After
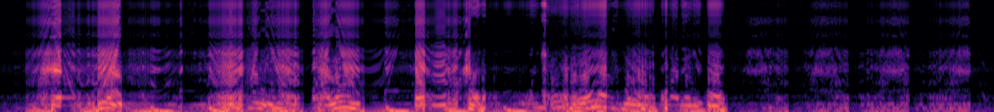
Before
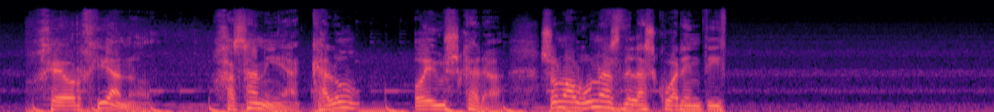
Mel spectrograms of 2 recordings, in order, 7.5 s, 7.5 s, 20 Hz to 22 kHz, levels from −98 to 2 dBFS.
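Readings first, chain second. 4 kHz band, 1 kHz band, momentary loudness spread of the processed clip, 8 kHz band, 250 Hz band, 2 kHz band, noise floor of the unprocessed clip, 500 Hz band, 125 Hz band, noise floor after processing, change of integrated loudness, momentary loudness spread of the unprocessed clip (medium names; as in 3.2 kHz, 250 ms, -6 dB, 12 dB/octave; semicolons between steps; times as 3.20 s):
-9.0 dB, -17.5 dB, 7 LU, -11.5 dB, -4.5 dB, -3.5 dB, -57 dBFS, -7.5 dB, -3.5 dB, -70 dBFS, -5.5 dB, 10 LU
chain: band-stop 1 kHz, Q 20; decimation with a swept rate 29×, swing 160% 1.9 Hz; time-frequency box 3.52–5.46 s, 790–12000 Hz -18 dB; level rider gain up to 11 dB; rippled EQ curve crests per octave 1.2, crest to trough 13 dB; compression 1.5:1, threshold -25 dBFS, peak gain reduction 6 dB; hard clipper -17.5 dBFS, distortion -13 dB; tremolo saw up 2.2 Hz, depth 85%; dynamic bell 1.4 kHz, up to +4 dB, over -41 dBFS, Q 1.4; static phaser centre 2.2 kHz, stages 4; reverb removal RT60 1.2 s; trim -4.5 dB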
